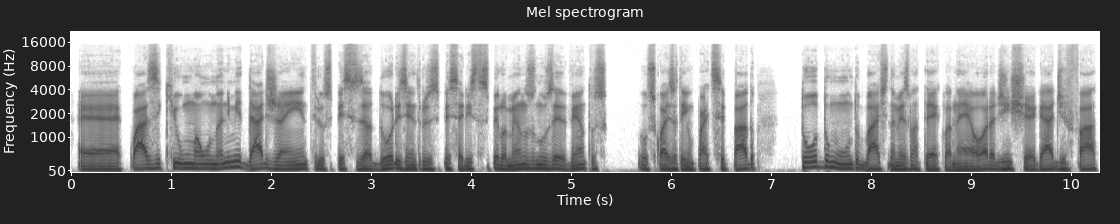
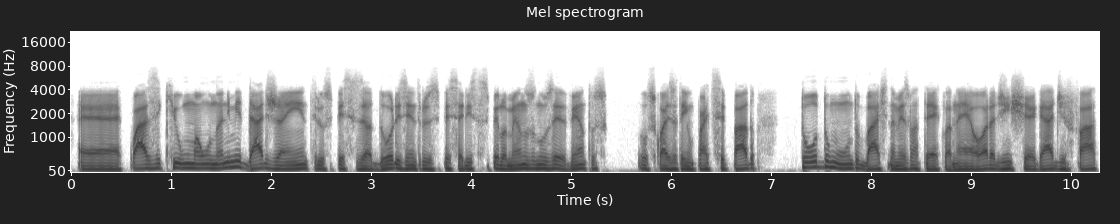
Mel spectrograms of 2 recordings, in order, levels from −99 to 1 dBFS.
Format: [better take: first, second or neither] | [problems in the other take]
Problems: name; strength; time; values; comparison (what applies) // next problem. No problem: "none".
first | muffled; very; fading above 3 kHz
